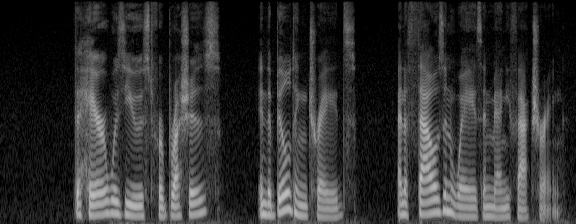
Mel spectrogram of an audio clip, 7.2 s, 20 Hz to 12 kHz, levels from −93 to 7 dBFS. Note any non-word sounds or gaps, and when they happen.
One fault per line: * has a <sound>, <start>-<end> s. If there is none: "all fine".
all fine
